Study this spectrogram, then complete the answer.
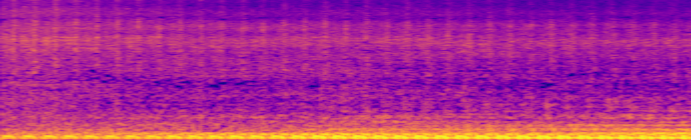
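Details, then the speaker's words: Truck with a crankshaft position sensor code, before replacing the sensor: idle is steady but has a slightly uneven low pulse and a faint shake in the beat; shaky rough idle, possibly from the sensor. "But I don't know if you can see it on camera very well, but it's pretty shaky. It shouldn't be that shaky."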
